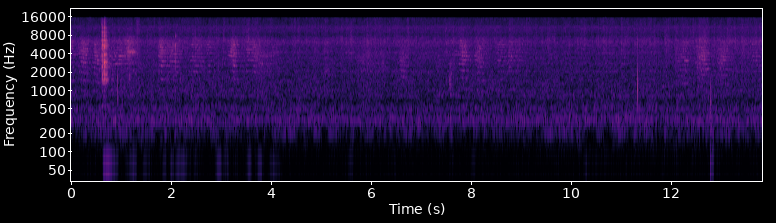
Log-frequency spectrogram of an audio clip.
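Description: Metal pans clink as they are handled.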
